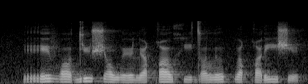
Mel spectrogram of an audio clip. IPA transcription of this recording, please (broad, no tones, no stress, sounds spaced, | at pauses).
r ɪ v ɔ d y ʃ ɔ w ø l ø q o x i d ɔ l ʊ p u q ʊ ɾ i ʃ ɪ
